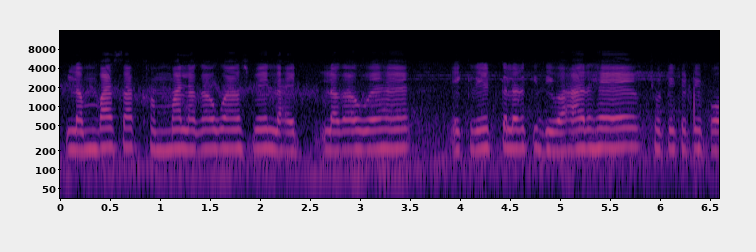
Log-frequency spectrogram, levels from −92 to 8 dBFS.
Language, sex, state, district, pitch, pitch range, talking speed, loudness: Hindi, female, Uttar Pradesh, Varanasi, 210 Hz, 205-220 Hz, 180 wpm, -47 LUFS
